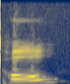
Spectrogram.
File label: "tou2", mandarin, female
